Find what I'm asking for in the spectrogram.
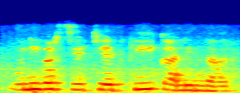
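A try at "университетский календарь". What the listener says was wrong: स भी तो है बीच में। यूनिवर्सिटेट्सकी कलिंदार।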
